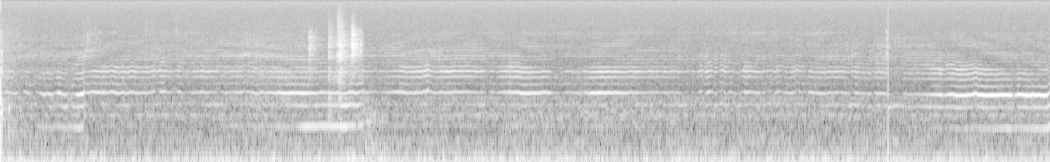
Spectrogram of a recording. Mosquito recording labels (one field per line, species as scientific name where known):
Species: Culex quinquefasciatus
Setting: cup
